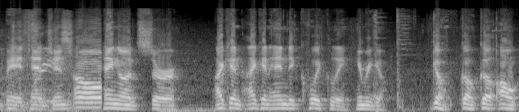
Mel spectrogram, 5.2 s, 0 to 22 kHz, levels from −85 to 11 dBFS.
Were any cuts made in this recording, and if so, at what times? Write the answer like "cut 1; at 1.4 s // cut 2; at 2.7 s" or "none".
cut 1; at 1.0 s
